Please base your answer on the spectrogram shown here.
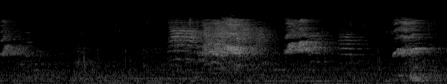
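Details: Cockatiels in a breeding colony of several pairs, with chicks newly out of the nest boxes, give harsh, raspy screeches in short bursts, one after another.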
